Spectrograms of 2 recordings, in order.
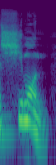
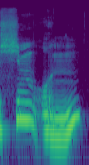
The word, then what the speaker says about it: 심온: 발음 똑바로 해주세요. 심온. 네, 뭐랬는데요? 시몬. 시몬 너는 아니냐 압슬형을. 자꾸 시몬이래. 그게 두음변화 뭐 그런 게예요.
